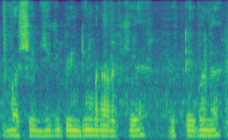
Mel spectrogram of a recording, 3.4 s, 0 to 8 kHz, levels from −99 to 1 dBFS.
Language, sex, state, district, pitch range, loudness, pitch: Hindi, male, Bihar, West Champaran, 105-110 Hz, -16 LUFS, 110 Hz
